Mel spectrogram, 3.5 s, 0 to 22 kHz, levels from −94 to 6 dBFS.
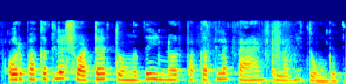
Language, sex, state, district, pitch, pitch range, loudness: Tamil, female, Tamil Nadu, Nilgiris, 225 Hz, 205-255 Hz, -18 LUFS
